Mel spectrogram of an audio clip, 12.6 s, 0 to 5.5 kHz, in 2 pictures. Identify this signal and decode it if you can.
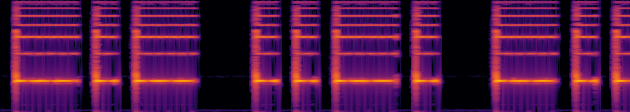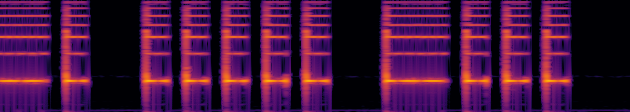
Morse code, heard as a keyed tone, about 6 wpm, 3700 Hz. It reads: KFC5B
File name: Morze-HA2MN / hang / 10GWZ HA2MN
